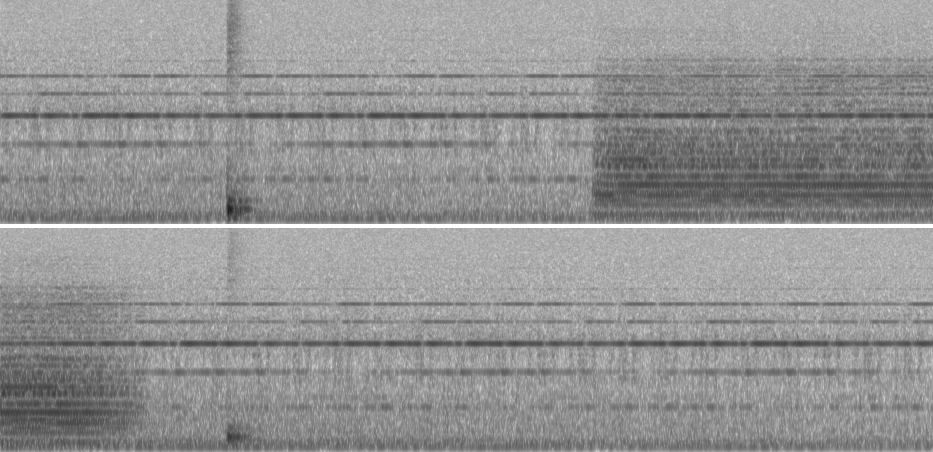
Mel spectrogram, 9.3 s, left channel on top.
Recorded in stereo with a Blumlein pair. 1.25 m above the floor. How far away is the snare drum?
About 2 m.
